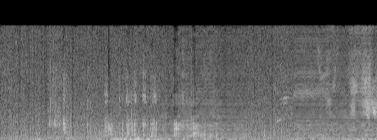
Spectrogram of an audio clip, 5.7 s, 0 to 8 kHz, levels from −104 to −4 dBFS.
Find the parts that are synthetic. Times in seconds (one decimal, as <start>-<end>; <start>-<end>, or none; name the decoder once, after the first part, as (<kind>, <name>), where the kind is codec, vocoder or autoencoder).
2.4-3.7 (vocoder, HiFi-GAN); 4.4-5.7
